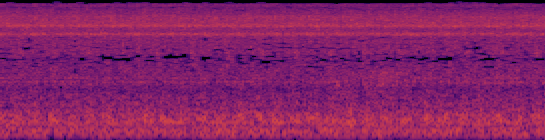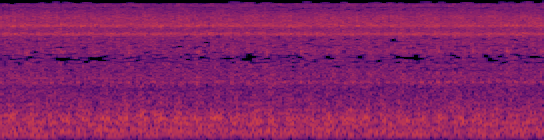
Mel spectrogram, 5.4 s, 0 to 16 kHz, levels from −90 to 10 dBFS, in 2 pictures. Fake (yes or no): no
